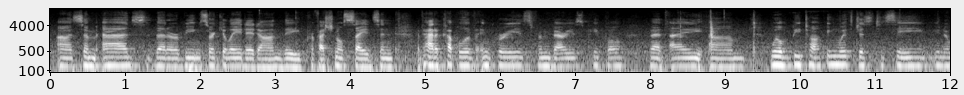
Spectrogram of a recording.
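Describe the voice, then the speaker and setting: An American woman chairing a town meeting, giving informal updates in hesitant, measured phrases. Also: low voice, flat delivery. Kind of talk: informal public meeting remarks. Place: indoor town board meeting. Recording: noisy public meeting room ambience.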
